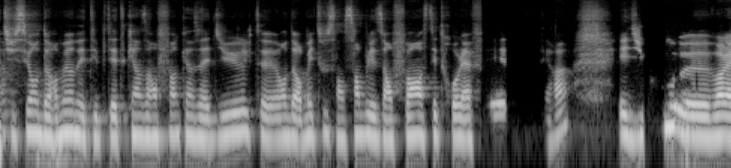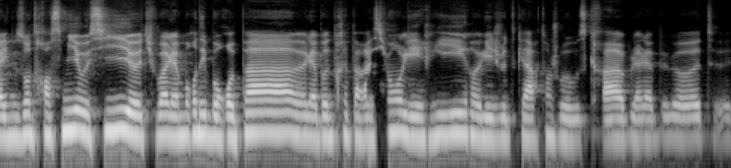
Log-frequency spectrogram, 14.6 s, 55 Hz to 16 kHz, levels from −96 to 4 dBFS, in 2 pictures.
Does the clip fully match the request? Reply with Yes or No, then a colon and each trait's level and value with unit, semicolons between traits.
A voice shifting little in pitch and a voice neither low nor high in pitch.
Yes: narrow, 1.9 semitones; medium, 160 Hz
